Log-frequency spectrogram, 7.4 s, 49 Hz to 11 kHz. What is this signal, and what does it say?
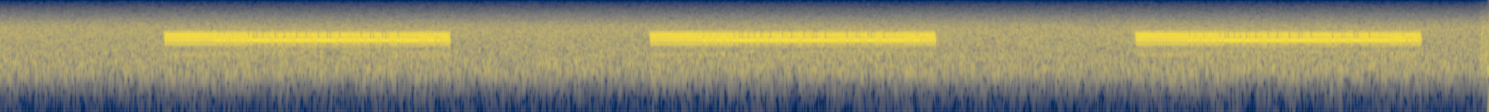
Emergency Alert System (SAME) tones (header bursts), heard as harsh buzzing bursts, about 520.83 baud, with radio hiss and a squelch burst at the end.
